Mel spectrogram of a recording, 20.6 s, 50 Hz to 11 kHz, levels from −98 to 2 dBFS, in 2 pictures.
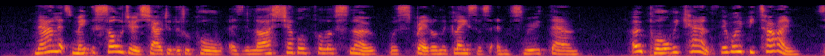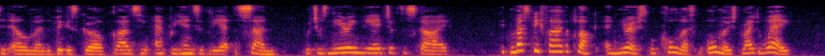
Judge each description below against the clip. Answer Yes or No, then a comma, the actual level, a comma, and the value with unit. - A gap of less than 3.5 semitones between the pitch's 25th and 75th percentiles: No, average, 5.3 semitones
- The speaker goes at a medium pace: Yes, average, 180 wpm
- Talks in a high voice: Yes, high, 230 Hz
